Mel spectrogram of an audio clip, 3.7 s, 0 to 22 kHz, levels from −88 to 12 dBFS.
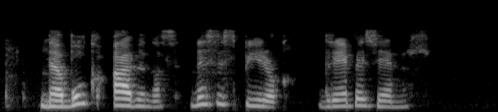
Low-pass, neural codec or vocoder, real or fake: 7.2 kHz; vocoder, 22.05 kHz, 80 mel bands, HiFi-GAN; fake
